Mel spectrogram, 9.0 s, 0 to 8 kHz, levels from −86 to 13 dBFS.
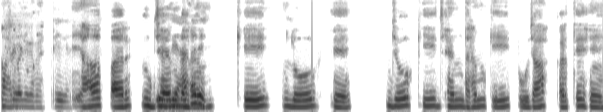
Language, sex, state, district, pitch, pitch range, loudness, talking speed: Hindi, male, Uttar Pradesh, Budaun, 170 Hz, 160-180 Hz, -17 LUFS, 100 wpm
